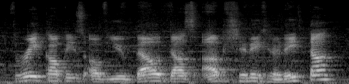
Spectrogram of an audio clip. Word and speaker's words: Yubel: have three copies of you Bell three copies of you Belle does that's probably mispronounced but I'm pronouncing it how the Japanese do it all right all right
